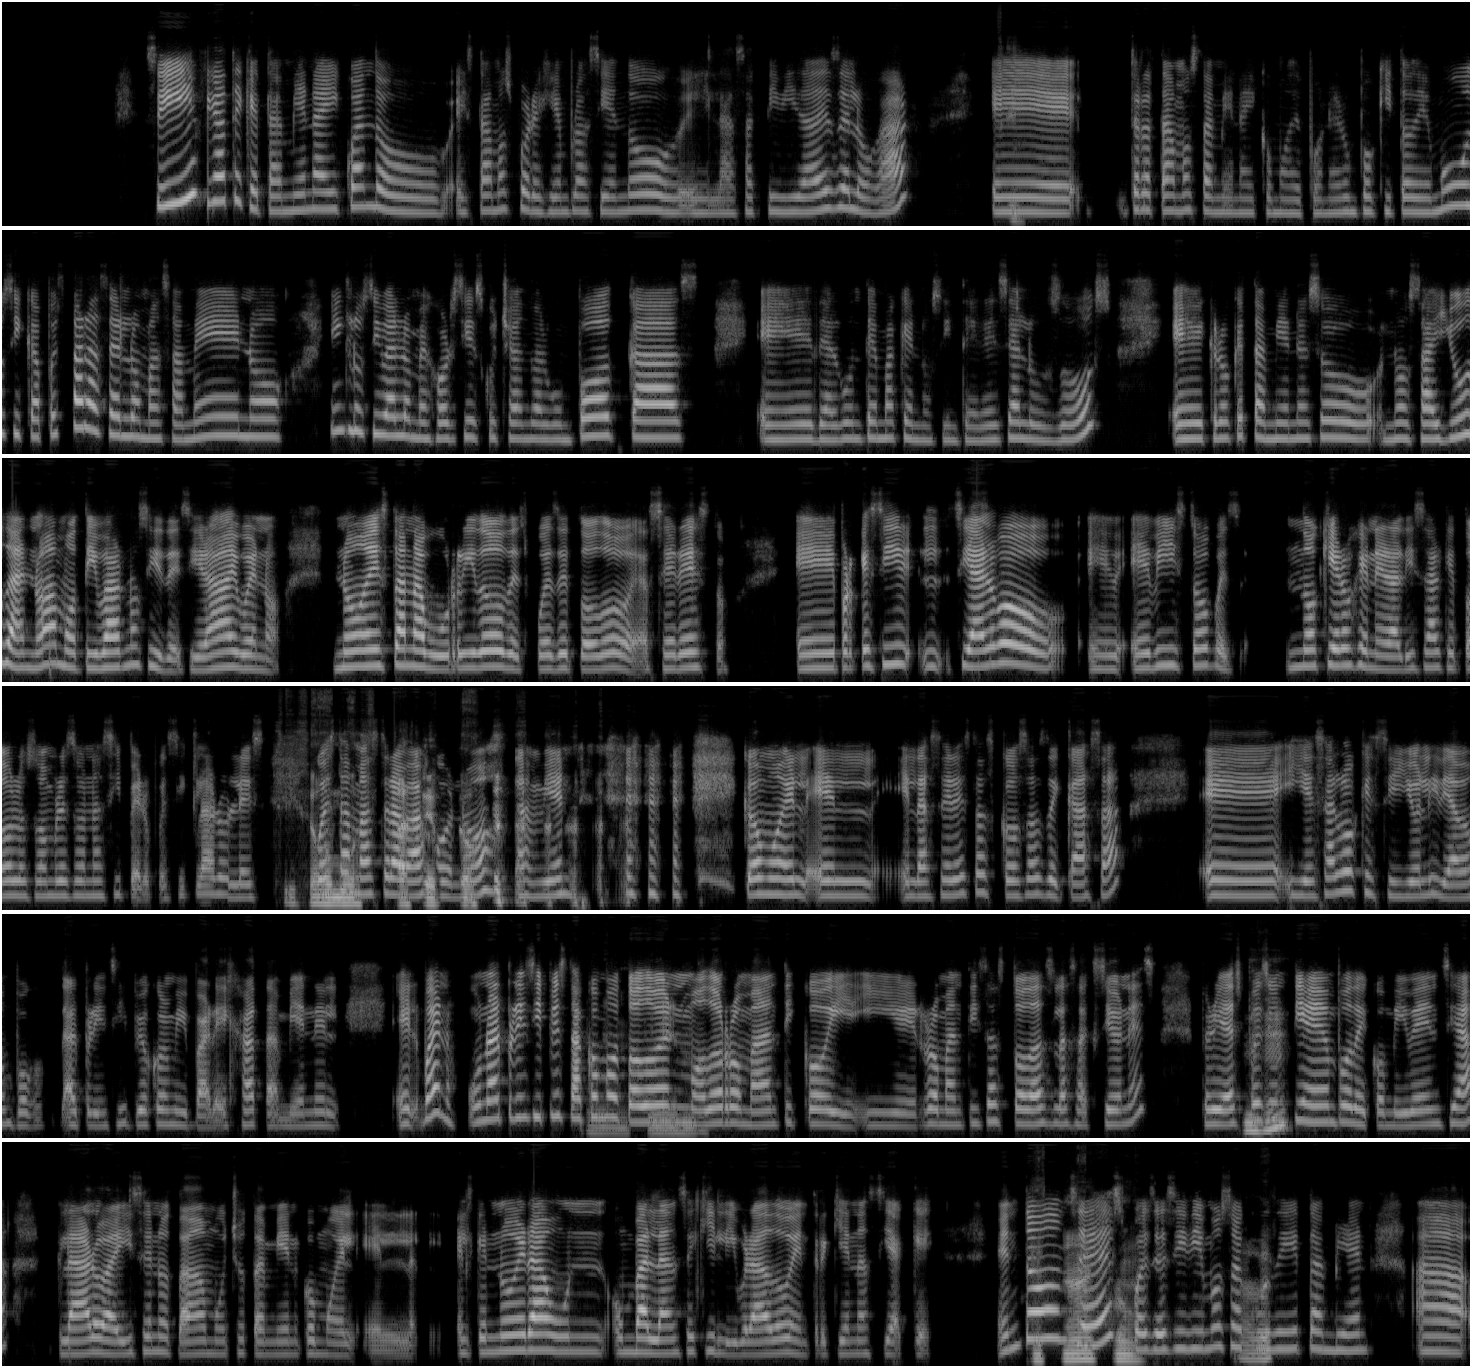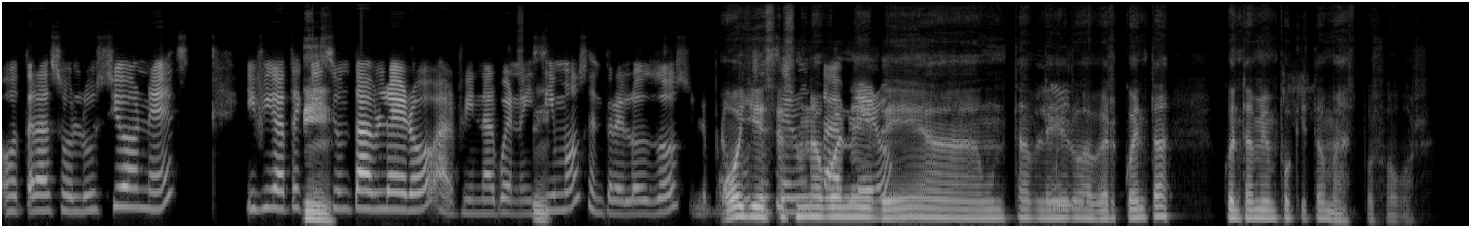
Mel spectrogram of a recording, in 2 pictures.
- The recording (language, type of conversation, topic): Spanish, podcast, ¿Cómo organizas las tareas del hogar en familia?
- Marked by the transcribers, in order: other background noise; chuckle; laugh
